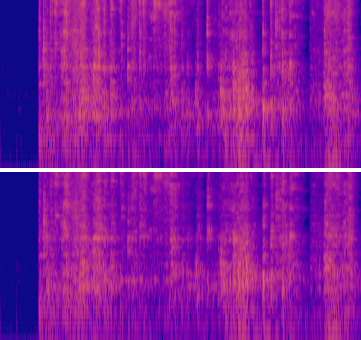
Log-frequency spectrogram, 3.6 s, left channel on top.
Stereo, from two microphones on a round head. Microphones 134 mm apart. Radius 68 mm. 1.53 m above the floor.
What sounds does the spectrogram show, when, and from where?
0.4 s keys jangling: 30° left (ahead or behind), 0.7 m; by 3.5 s 75° left (ahead or behind), 2 m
